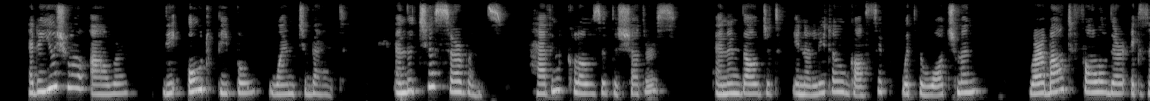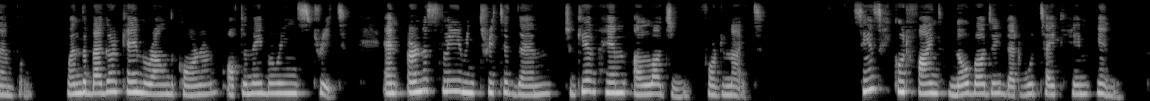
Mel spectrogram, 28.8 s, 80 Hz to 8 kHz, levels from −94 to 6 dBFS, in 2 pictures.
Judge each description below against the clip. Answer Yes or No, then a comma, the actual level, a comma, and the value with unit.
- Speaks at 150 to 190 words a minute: No, average, 140 wpm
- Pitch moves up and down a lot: No, average, 3.1 semitones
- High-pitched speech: Yes, high, 245 Hz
